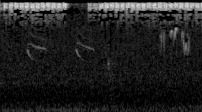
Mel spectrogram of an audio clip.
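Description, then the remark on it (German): Crickets chirp softly at dusk on a pleasant evening after a hot, cloudless, sunny day, with a few short, thin high chirps scattered over a low, steady background hum. No one speaks. “Da bleibe ich noch ein bisschen in der Dämmerung sitzen und höre den Grillen zu.”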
